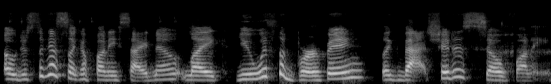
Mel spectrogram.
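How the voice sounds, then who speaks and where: A woman's voice: medium pitch, animated, moderate pace. A young woman hosting a podcast in casual chat, irreverent and joking, swearing freely. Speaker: podcast host.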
